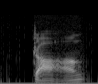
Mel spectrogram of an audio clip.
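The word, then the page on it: zhang: tone 3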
